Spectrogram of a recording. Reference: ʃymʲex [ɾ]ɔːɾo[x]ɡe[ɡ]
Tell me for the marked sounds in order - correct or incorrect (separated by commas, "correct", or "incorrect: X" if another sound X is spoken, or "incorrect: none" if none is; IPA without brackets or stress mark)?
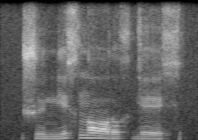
incorrect: n, correct, incorrect: x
